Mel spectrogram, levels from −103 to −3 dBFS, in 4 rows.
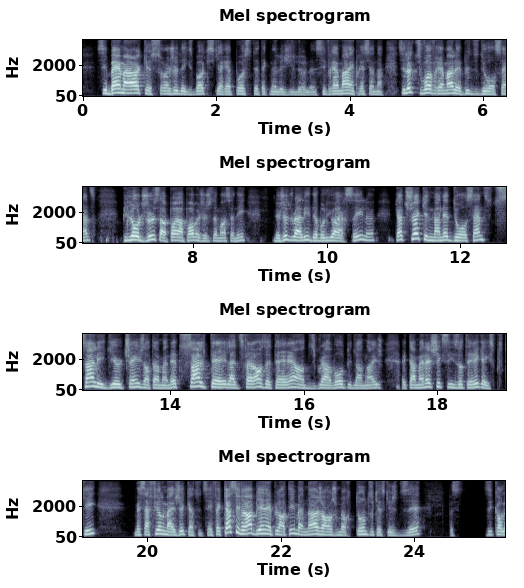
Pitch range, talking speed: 145-180 Hz, 265 wpm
